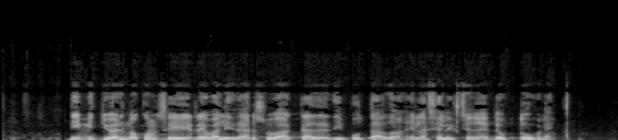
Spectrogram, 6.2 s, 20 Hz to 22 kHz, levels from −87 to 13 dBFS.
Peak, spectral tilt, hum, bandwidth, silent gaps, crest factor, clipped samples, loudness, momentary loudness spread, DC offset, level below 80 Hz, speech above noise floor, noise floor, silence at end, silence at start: -2 dBFS; -5 dB/octave; none; 9.2 kHz; none; 16 dB; under 0.1%; -17 LUFS; 7 LU; under 0.1%; -58 dBFS; 33 dB; -50 dBFS; 0.65 s; 0.1 s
